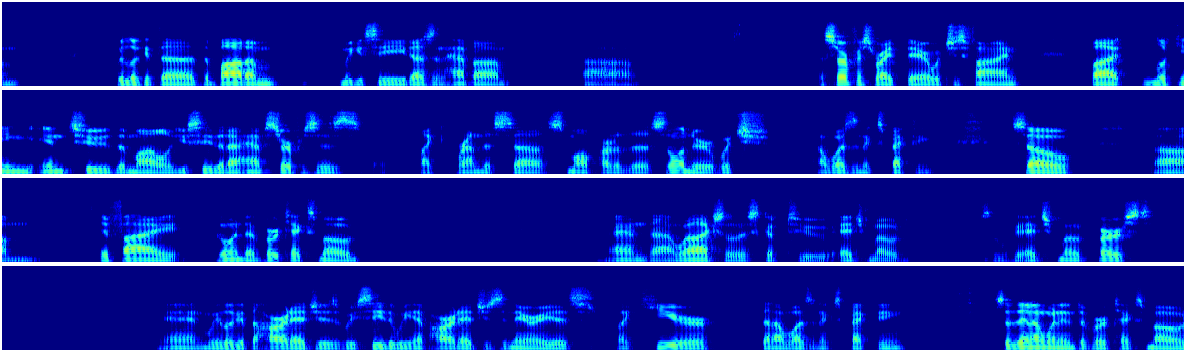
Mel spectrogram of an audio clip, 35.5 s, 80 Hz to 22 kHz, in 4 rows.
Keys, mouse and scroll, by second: 0.7-1.3 middle drag, 2.1-3.2 alt+middle drag, 5.6-7.5 alt+middle drag, 8.3 middle click, 18.0-18.6 middle drag, 19.8 click, 21.2-22.2 alt+middle drag, 23.4 click, 26.6 click, 27.4 click, 28.7 alt+middle click, 29.7 ctrl+alt+middle click, 34.9 click.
